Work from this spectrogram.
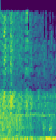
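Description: A young racing pigeon at a loft coos close by, a low throaty murmur that rises and falls in a brief continuous burst.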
